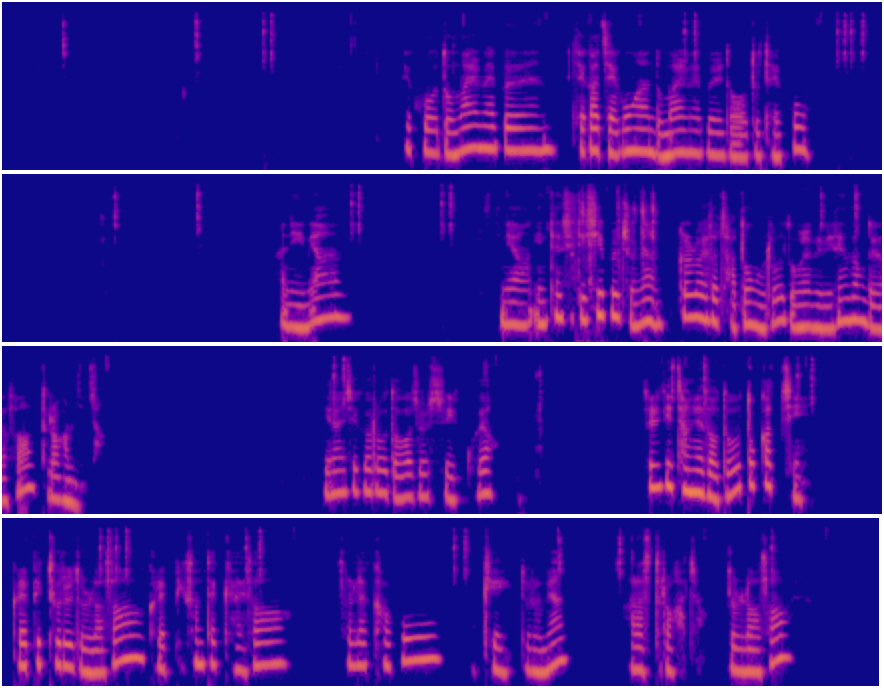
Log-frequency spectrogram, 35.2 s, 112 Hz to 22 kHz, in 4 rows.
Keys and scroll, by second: 14.3-15.3 typing, 20.3 typing, 22.8 Delete.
